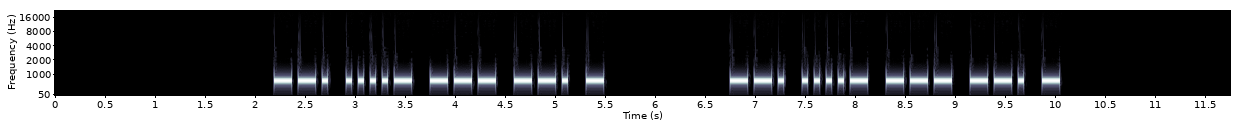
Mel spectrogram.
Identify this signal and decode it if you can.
Morse code, heard as a keyed tone, about 21 wpm, 700 Hz. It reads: G4OGT G4OGT
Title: DXCC-100 Call Signs - 5 Characters - Repeated 2x - 20wpm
